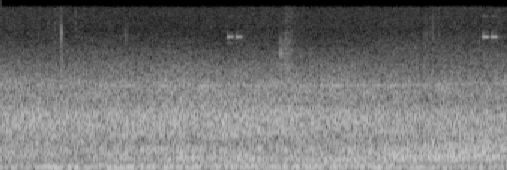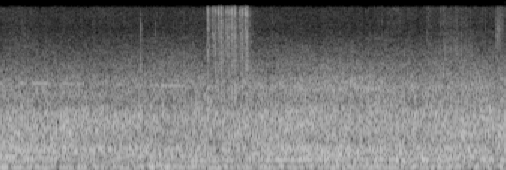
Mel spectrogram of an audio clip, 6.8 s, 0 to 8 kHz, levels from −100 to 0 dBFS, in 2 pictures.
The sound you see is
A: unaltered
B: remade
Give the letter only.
A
